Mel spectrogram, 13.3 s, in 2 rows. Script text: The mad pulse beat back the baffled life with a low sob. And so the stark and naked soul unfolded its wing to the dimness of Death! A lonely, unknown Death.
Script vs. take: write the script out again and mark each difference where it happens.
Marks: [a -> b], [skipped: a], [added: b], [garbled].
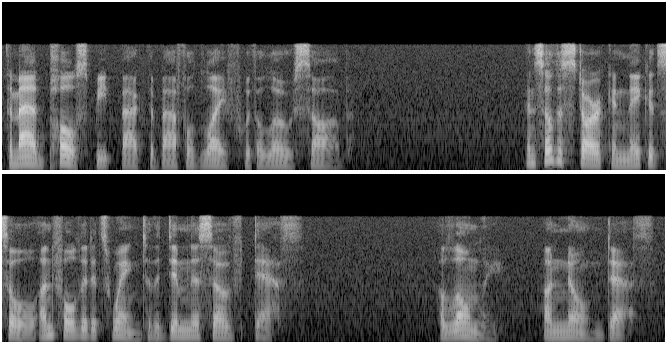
The mad pulse beat back the baffled life with a low sob. And so the stark and naked soul unfolded its wing to the dimness of Death! A lonely, unknown Death.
